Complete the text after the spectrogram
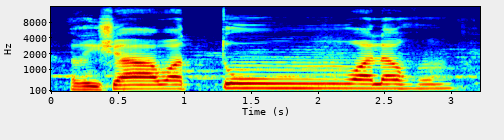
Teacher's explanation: Here we are studying the example of ikhfa, and we will hide the sound of tanween in our nose. Ghishawattun walahum.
